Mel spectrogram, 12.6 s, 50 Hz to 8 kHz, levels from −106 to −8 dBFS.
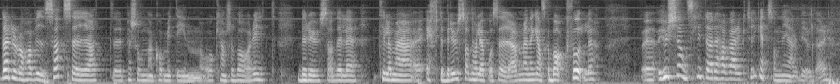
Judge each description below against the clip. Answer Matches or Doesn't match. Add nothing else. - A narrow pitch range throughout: Doesn't match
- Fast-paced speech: Doesn't match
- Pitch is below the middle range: Doesn't match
